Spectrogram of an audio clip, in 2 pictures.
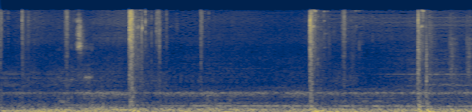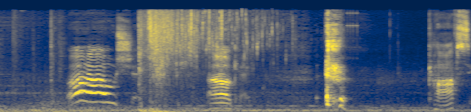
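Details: Coughing during a livestream from a gamer with a horrible cold: a few short coughs and voice sounds over steady game rumble and music.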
